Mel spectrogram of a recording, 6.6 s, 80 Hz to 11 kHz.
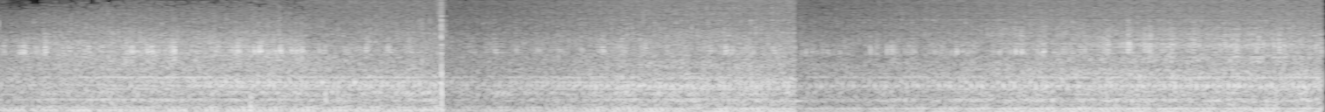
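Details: VW Golf 4 VR6 2.8 L V6 idling: light fast metallic rattle from a worn timing chain, worse as the engine warms, recorded before chain replacement.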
